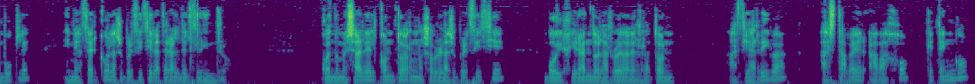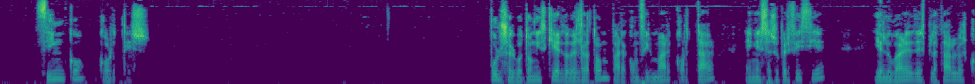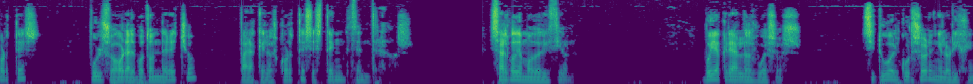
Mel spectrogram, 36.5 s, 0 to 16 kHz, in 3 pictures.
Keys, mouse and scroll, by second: 30.7 Tab, 36.4 shift+s.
